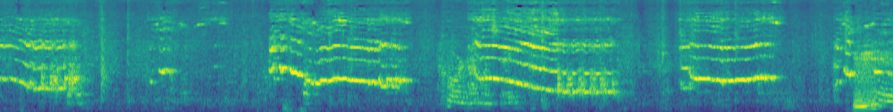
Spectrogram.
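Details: Lhasa Apso crying while being bathed: drawn-out, high whines that fall in pitch, in bursts of one to two seconds separated by short pauses, with a person's soothing talk and splashing in a small indoor room.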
